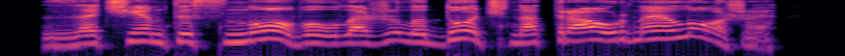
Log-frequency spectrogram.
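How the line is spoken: Deep booming male voice. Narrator (Russian): прогудел мужчина с аккуратной бородкой

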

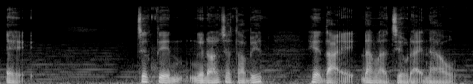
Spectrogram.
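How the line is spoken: Reluctant, trembling lips. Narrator (Vietnamese): Diệp Thiếu Dương khóe miệng run rẩy, miễn cưỡng có lệ đang tràn xuống mà nói

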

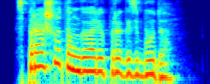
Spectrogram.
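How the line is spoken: Forced cheerful reply. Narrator (Russian): ответила она, пытаясь не показывать, что на самом деле ей совсем не весело

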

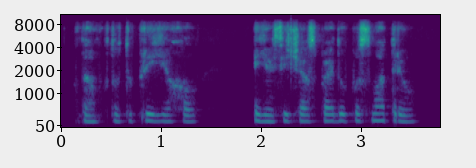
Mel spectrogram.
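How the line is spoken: Quiet. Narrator (Russian): Адриан тихо сказал матери

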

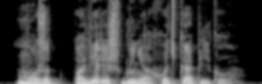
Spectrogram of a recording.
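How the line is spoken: Gentle retort. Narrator (Russian): ласково парировал Квай-Гон

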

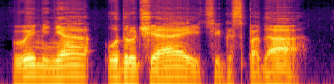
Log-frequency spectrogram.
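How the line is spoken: Calm, mocking. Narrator (Russian): сказал спокойно и насмешливо

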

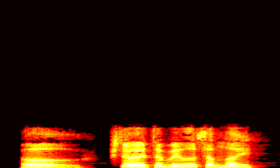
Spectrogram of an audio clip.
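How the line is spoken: Groaning king. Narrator (Russian): простонал король

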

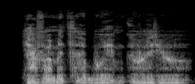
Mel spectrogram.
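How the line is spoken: Constant whispering. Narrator (Russian): беспрестанно шептал

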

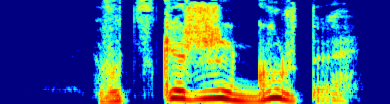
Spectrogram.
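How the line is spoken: Through gritted teeth. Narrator (Russian): процедил крепыш

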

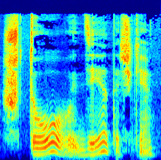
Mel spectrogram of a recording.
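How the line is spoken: Honeyed cooing voice. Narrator (Russian): медовым голосом проворковал

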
